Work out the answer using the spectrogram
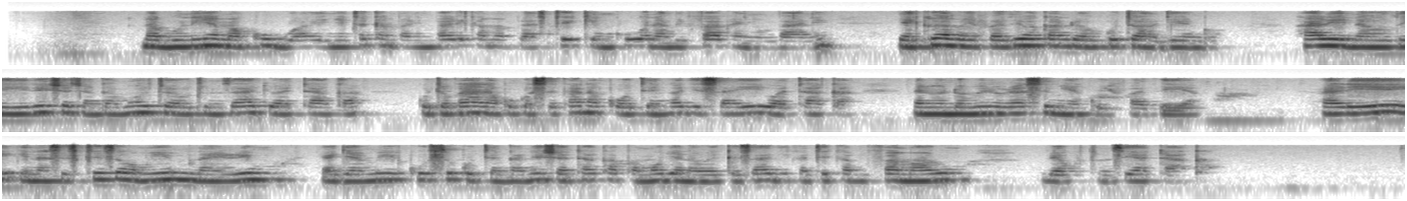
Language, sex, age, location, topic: Swahili, female, 18-24, Dar es Salaam, government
